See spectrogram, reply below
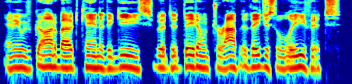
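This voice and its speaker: A man with a creaky, gravelly voice hosting a sleep podcast in a meandering, halting monologue that keeps interrupting itself. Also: mid-range voice, little pitch movement, dry recording, studio quality. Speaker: podcast host.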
